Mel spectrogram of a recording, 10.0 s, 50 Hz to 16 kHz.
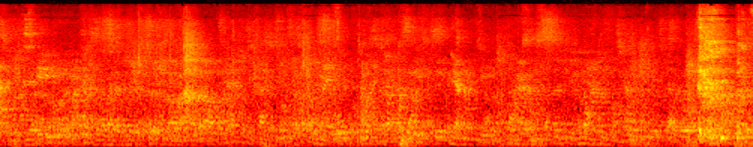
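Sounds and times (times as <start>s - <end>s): hubbub of overlapping conversation: 0.0s - 10.0s
person coughing: 9.3s - 10.0s.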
